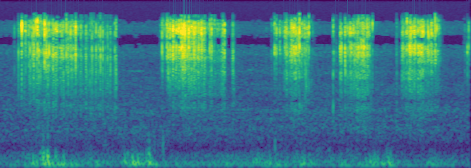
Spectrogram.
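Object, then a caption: Tree bark on a trunk. Long pink acrylic nails scratch downward over the flaky bark of a solid tree trunk. Repeated bright, dry rasping strokes crackle and rustle across the bark over a low, steady rumble.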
